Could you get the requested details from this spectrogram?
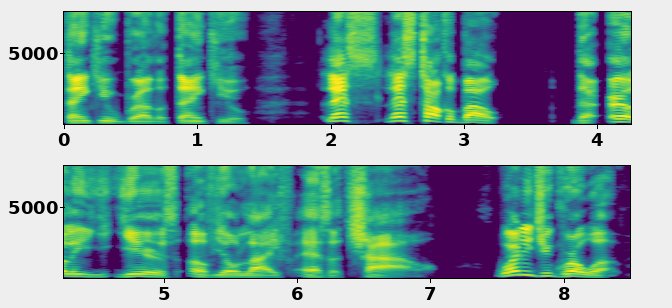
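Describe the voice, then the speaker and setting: A man hosting an interview podcast, talking in an emphatic, animated street-talk manner. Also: medium pitch, unhurried, no room sound, clean studio sound. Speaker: podcast host.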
